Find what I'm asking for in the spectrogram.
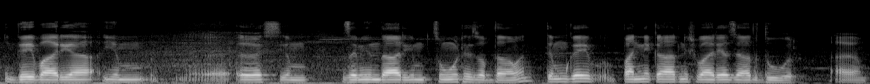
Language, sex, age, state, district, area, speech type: Kashmiri, male, 18-30, Jammu and Kashmir, Budgam, urban, spontaneous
